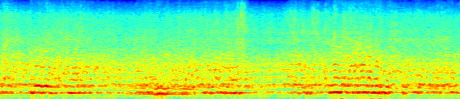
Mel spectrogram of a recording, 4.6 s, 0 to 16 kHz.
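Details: Bees pour out for a big orientation flight when the sun returns after colder weather, March 2024; a thick, even hum of countless wings with brief rising and falling whines of passing bees.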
